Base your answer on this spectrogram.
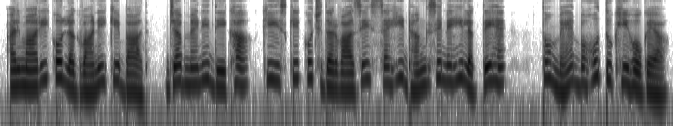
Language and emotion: Hindi, sad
